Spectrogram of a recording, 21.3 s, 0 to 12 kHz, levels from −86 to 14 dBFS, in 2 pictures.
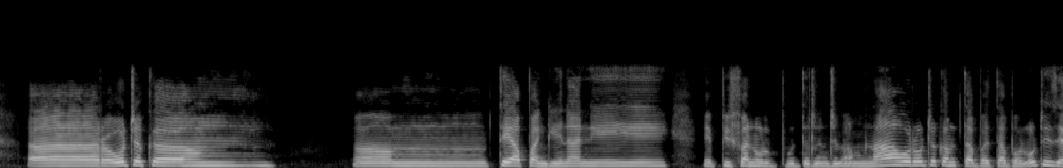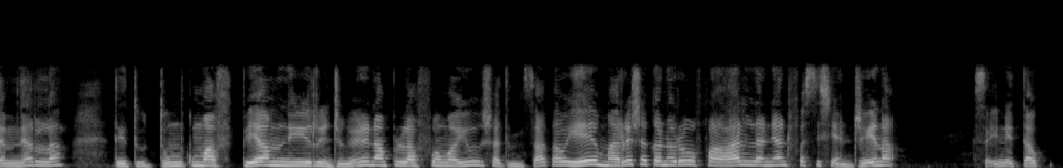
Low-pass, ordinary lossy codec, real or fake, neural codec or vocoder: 7.2 kHz; none; fake; codec, 16 kHz, 4 kbps, X-Codec, WavLM features, trained on Multilingual LibriSpeech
